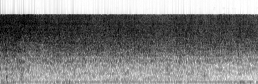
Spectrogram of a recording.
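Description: Arugula and basil sauteing in a hot pan give off a soft, even sizzle that hisses steadily without a break, fairly faint and with no other sound over it.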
